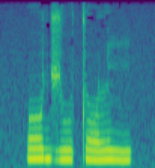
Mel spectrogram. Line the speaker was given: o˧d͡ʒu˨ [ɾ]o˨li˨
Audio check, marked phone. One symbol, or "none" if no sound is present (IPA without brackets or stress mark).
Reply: t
